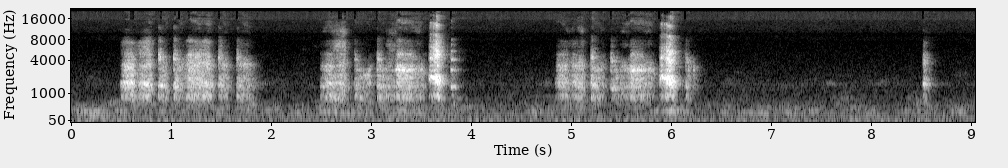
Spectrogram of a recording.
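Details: A pet cockatiel talks in raspy, whispery bursts of speech-like mimicry chatter, with short pauses between phrases.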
